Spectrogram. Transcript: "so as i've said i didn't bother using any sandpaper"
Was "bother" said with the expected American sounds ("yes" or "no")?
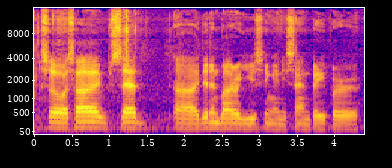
no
